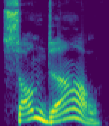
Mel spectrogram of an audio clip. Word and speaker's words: AIK: for Sweden s s Sall Runners up there Sall it is Sall cuz I've had a look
